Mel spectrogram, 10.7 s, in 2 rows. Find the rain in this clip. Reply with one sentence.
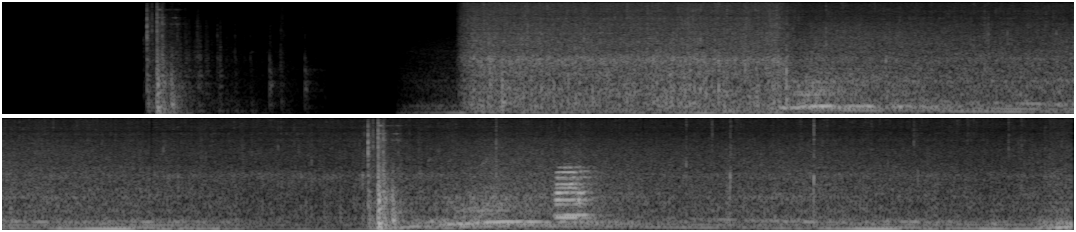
The rain can be heard from 2.2 to 10.6 s.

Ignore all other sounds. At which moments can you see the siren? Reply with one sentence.
You can't hear the siren here.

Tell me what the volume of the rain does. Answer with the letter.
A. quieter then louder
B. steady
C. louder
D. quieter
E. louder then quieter
D.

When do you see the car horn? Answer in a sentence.
The car horn can be heard from 7.4 to 8.5 s.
